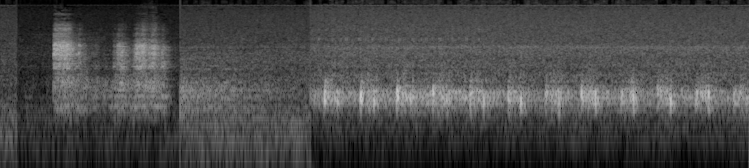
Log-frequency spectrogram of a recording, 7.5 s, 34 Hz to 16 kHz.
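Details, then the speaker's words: A rapid, regular whooshing fetal heartbeat at home on a Sonoline B Doppler, about 160 beats a minute, after probe scraping; fetal heartbeat. "I'm going to share the clip with you of the very first time we heard her heartbeat"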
